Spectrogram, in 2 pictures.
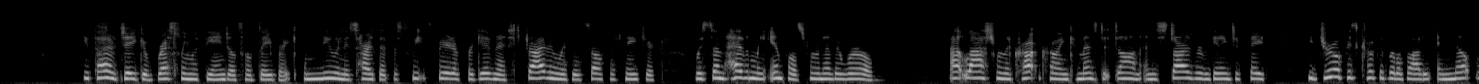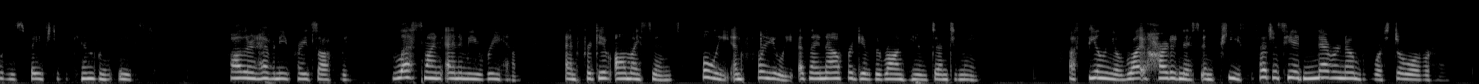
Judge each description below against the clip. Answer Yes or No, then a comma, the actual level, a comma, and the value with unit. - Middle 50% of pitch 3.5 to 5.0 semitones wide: No, average, 2.9 semitones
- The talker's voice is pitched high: Yes, very high, 255 Hz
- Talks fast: Yes, fast, 225 wpm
